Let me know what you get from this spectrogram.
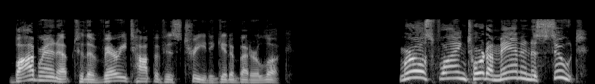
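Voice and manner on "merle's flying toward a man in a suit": high-pitched urgent shout; high squirrel voice, raised; calling down a report. A narrator's reading. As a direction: call the news down from a treetop. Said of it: "he reported down to Pearl".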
